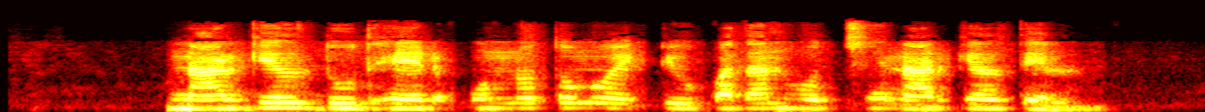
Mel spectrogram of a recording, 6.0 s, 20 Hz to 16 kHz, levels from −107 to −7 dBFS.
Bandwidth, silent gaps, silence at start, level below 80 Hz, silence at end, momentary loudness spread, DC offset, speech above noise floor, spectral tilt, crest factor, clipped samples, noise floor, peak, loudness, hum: 8 kHz; none; 0.85 s; -52 dBFS; 0.55 s; 11 LU; under 0.1%; 55 dB; -6 dB/octave; 18 dB; under 0.1%; -72 dBFS; -2 dBFS; -18 LUFS; none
